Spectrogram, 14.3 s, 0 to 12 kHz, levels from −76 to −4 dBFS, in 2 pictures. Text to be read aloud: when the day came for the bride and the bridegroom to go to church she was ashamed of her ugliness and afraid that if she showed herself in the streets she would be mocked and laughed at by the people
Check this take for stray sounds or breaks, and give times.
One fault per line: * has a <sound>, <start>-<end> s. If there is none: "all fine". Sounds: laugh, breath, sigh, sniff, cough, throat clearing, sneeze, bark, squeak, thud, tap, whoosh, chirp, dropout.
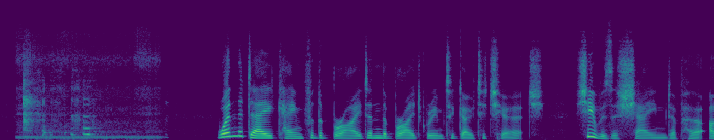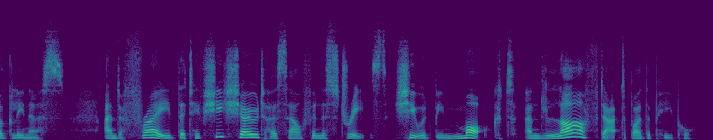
* has a laugh, 0.2-1.7 s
